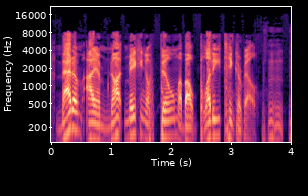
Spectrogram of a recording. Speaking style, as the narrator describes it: An exasperated Attenborough snapped back

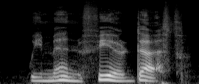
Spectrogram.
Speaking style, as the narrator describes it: Hazel could imagine Galvini saying in a thick Italian accent

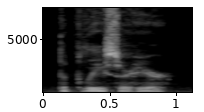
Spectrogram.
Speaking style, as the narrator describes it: Speaking softly, she said

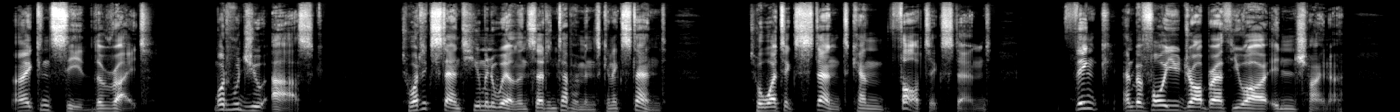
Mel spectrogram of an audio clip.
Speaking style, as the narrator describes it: said dryly

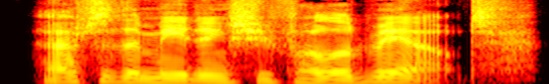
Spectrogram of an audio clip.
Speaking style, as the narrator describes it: he sighed

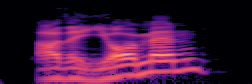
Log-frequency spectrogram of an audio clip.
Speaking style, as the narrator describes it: he repeated impatiently as Ulrich did not answer

